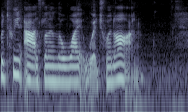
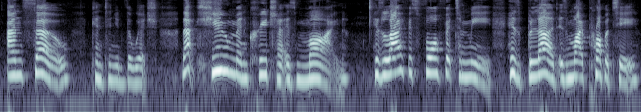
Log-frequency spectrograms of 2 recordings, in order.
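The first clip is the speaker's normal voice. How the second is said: louder, slow, menacing claim; possessive witch; 6 dB louder, slower than usual. Acted. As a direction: lay claim to him slowly and coldly. Witch claims Edmund's life.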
